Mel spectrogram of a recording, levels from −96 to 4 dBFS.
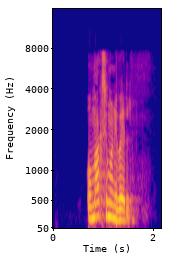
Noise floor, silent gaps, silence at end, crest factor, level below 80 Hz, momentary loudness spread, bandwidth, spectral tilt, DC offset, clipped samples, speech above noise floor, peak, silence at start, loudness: -84 dBFS; none; 0.55 s; 14 dB; -52 dBFS; 7 LU; 7.8 kHz; -7 dB/octave; under 0.1%; under 0.1%; 73 dB; 0 dBFS; 0.7 s; -12 LUFS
